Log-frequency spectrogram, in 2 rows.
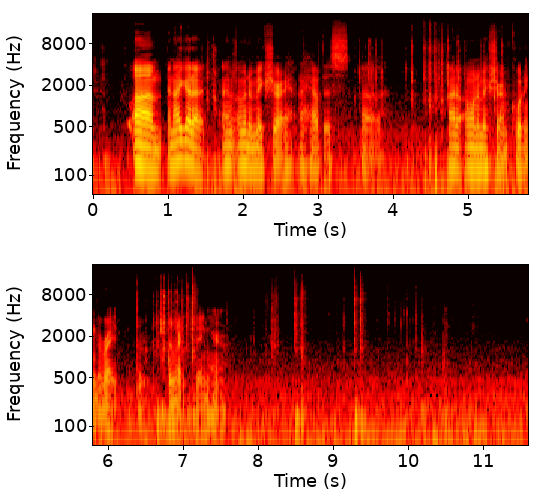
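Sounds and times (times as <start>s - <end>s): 
speech: 0.5s - 4.0s, 4.7s - 7.6s
man typing on a computer keyboard: 1.4s - 1.7s, 3.5s - 5.0s, 6.4s - 7.2s, 8.5s - 10.3s.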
